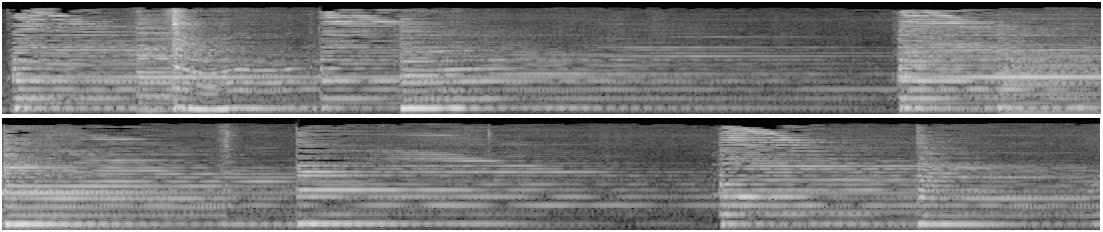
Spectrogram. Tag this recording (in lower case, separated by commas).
traditional music, music, musical instrument, guitar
